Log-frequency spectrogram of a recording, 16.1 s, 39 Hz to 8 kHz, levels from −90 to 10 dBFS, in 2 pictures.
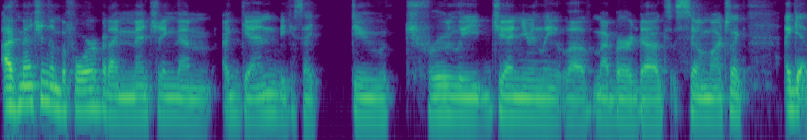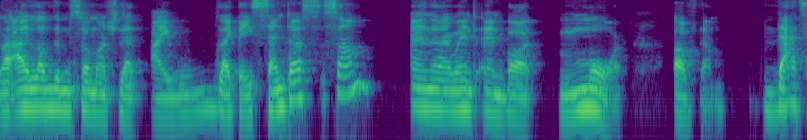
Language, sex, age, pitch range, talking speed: English, male, 20-39, 105-135 Hz, 165 wpm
